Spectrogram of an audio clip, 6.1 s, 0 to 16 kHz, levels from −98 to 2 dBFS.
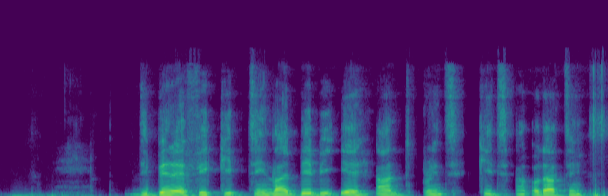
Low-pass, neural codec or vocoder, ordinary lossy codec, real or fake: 10.8 kHz; none; Opus, 32 kbps; real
